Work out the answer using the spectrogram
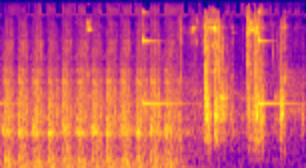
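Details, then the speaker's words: Ford KA with its fuel pump fuse removed to bleed fuel rail pressure before replacing the fuel pressure regulator cranks rhythmically about two seconds without catching; the car already had starting trouble and ran rich. No start, fuel pump disabled. "so we're gonna get rid of all this fuel also depending how much fuel you have the car will start and bog out so in my case since my car already has trouble starting um it's not going to do that"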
